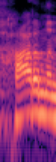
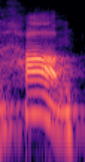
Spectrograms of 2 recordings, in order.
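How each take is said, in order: First: The R sound is pronounced after the vowel. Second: The R sound is left out after the vowel. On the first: The speaker calls it wrong. "इसको हार्म नहीं" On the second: The speaker calls it right. "वो आर silent होता है"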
